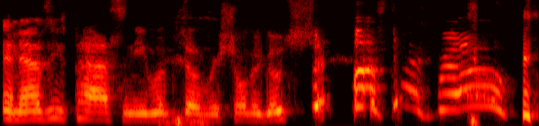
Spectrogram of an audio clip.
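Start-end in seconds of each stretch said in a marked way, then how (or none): 2.0-3.6 shrill, very high hollered yell. Recounting what a passing mountain biker said over his shoulder, mock-yelling. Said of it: "Like yells it".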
